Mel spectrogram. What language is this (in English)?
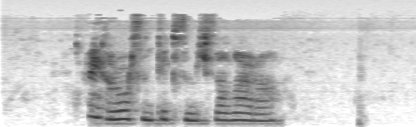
Kabyle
